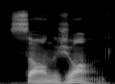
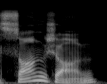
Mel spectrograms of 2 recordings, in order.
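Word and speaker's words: 送钟: The phrase to give a clock is songzhong. Songzhong. Yes. And songzhong, with different characters but identical pronunciation, also means to attend a funeral or to send someone to their end.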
